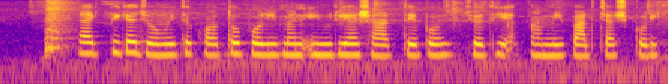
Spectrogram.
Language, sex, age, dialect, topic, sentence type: Bengali, female, 25-30, Rajbangshi, agriculture, question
